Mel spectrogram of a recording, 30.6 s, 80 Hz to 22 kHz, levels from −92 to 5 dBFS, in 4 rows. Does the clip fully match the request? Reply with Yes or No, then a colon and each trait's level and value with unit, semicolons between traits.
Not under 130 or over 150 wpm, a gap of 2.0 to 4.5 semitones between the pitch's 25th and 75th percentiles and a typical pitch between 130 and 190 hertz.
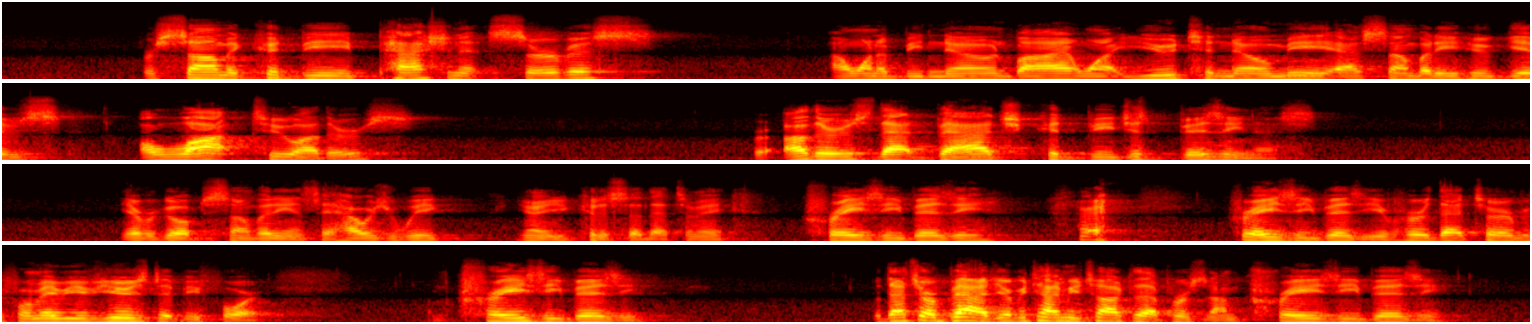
No: average, 170 wpm; narrow, 2.4 semitones; low, 135 Hz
